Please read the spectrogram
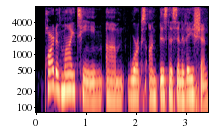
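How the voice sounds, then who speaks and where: A woman with an American accent talks at a fairly low pitch with ordinary pitch variation. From United States. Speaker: arts council executive. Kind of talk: panel discussion.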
